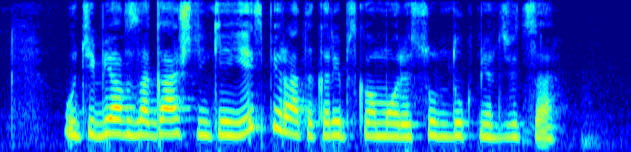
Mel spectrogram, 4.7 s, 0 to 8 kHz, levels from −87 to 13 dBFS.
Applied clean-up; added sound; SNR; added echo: none; none; none; none.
